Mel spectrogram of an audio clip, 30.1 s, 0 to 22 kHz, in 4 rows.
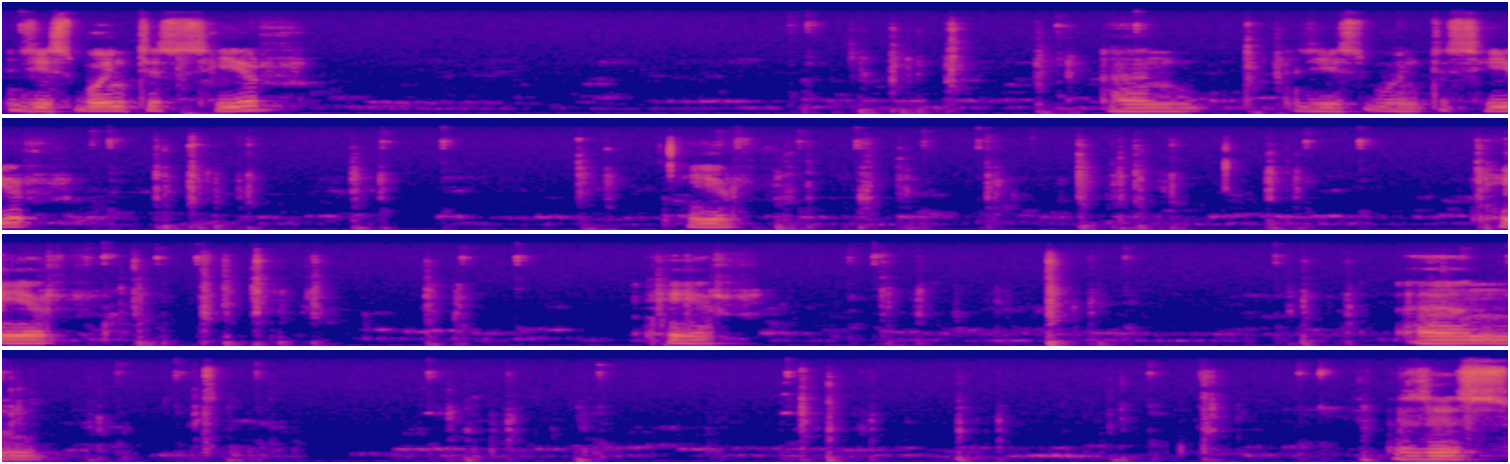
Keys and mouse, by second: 1.0 g, 4.4 a, 5.2 b, 6.3 g, 8.4 a, 9.3 b, 10.5 g, 11.6 alt+shift+middle click, 12.2 ctrl+alt+middle click, 13.0 a, 13.9 b, 15.0 g, 15.9 alt+shift+middle click, 16.2 a, 17.2 b, 18.4 g, 19.5 z, 20.4 Tab, 20.7-21.5 alt+middle drag, 21.8 Tab, 22.4 alt+shift+middle click, 23.2 alt+shift+middle click, 23.9 alt+middle click, 25.0 Tab, 25.6-26.6 alt+middle drag, 27.4 Tab, 28.4 alt+shift+middle click, 29.1 click, 29.4 Tab, 29.8 a.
